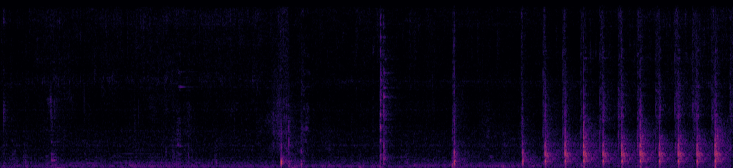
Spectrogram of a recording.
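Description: A knife chops food on a board: a few scattered knocks, then a rapid, even run of about ten crisp close chops, with a faint sizzle in the background.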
